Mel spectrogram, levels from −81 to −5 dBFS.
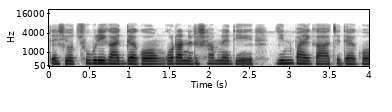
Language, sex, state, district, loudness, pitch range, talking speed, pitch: Chakma, female, Tripura, West Tripura, -16 LUFS, 190-210 Hz, 165 wpm, 205 Hz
